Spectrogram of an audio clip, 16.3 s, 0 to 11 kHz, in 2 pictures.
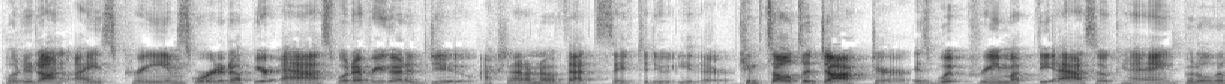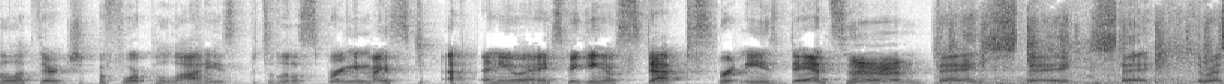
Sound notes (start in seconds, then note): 10.9 chuckles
